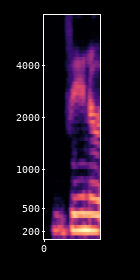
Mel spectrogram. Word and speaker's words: Wiener: group the wiener virgstadt wiener is the german pronunciation for vienna that was in austria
